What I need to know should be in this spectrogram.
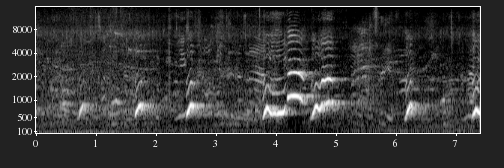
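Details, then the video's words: A captive pair of agile gibbons at Bristol Zoo Gardens, Bristol, UK, loudly agitated by something seen in the bulrushes below. Short hooting notes sweep sharply upward, then level off. They repeat roughly every second, with overlapping higher notes midway. "GARRULOUS GIBBONS ~ Agile Gibbons (Hylobates agilis)"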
